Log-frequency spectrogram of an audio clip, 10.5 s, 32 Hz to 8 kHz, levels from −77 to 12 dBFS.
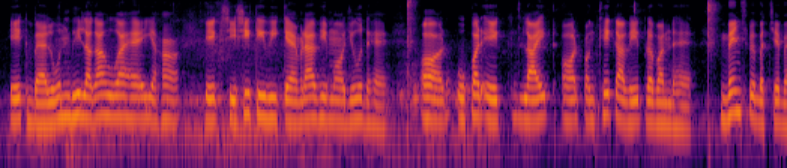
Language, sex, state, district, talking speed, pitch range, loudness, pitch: Hindi, male, Bihar, Muzaffarpur, 155 wpm, 145-165 Hz, -18 LUFS, 155 Hz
